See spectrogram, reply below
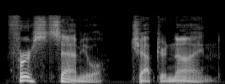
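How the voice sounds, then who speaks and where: A man narrating scripture from a script in a measured storytelling manner. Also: very deep voice, huge pitch swings, fairly bright tone, no echo, clean studio sound, faint music behind.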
